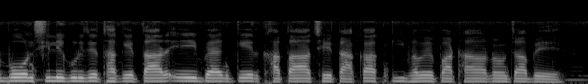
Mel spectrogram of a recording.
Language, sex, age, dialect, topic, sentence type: Bengali, male, 25-30, Northern/Varendri, banking, question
